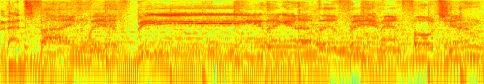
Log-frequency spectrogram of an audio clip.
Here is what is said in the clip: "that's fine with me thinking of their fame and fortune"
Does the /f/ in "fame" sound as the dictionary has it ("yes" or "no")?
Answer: yes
